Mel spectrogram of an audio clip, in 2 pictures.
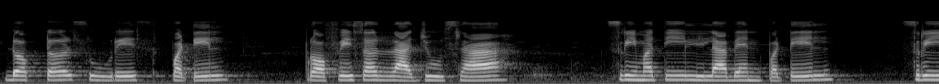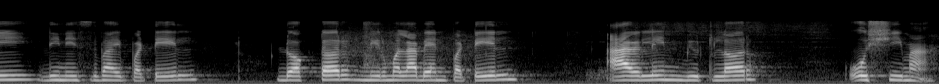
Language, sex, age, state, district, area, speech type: Gujarati, female, 30-45, Gujarat, Anand, rural, spontaneous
